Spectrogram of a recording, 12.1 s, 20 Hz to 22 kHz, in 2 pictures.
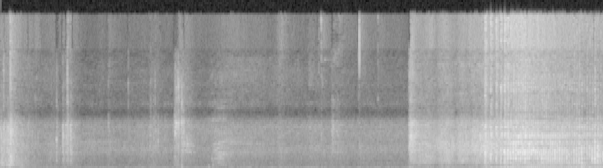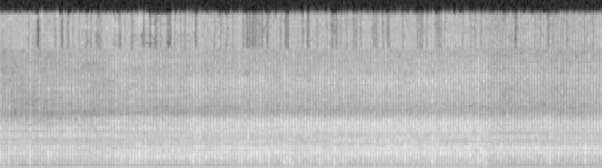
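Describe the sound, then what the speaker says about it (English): A Volkswagen MK7 GTI fitted with a 4-inch downpipe cranks and fires after a few quiet seconds, then settles into a loud, steady, low idle rumble that holds close by to the end. "We're gonna just start it up and make sure everything sounds correct."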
